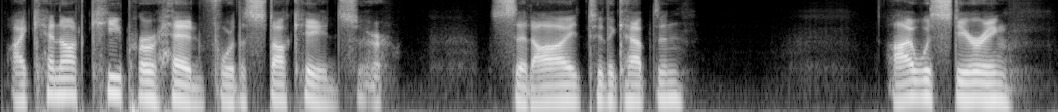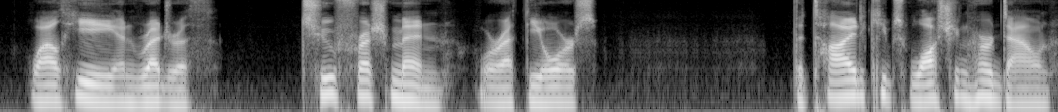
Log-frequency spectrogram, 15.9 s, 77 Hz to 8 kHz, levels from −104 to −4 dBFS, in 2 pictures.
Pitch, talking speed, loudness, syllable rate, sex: 125 Hz, 130 wpm, -20 LUFS, 4.0 syllables/s, male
